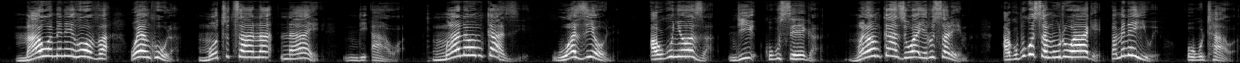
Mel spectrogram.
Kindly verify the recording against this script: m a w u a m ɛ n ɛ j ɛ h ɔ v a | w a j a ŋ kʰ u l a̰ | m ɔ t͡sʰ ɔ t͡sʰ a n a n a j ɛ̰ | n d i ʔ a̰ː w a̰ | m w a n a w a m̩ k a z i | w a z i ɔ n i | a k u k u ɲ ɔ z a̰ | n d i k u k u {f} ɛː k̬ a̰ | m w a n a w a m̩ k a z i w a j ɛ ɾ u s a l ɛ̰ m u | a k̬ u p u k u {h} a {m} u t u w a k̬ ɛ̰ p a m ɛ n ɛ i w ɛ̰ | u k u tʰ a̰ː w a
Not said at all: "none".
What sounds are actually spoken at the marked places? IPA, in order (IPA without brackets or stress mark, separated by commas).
s, s, m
